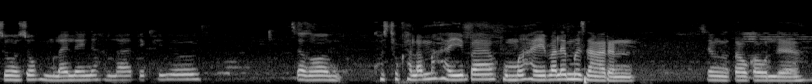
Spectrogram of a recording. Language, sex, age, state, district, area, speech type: Bodo, female, 30-45, Assam, Chirang, urban, spontaneous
